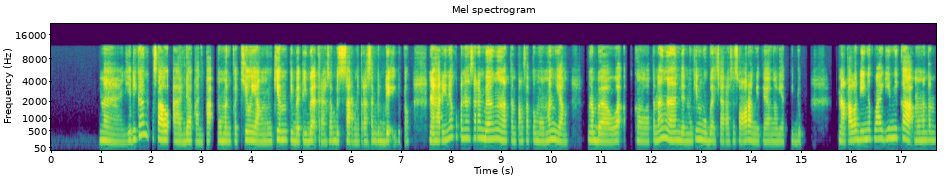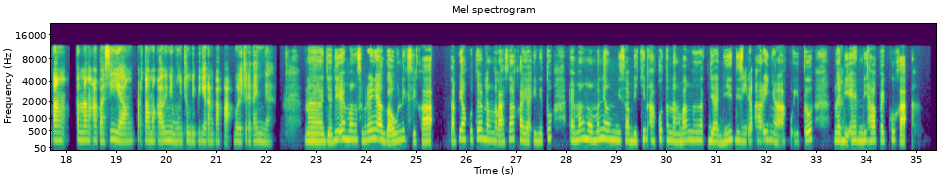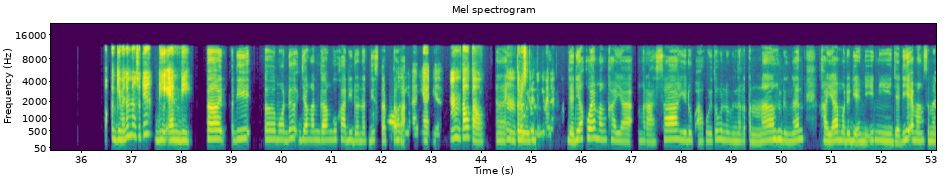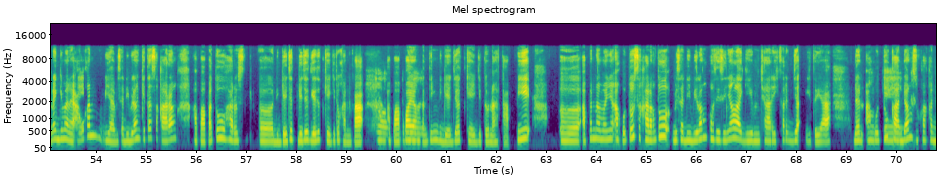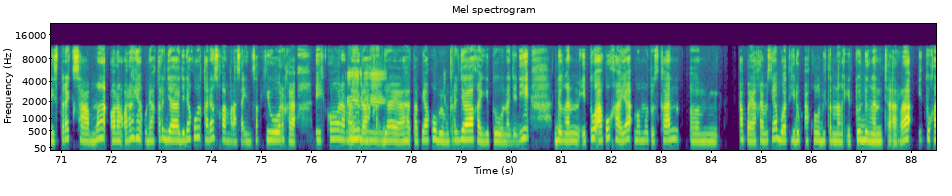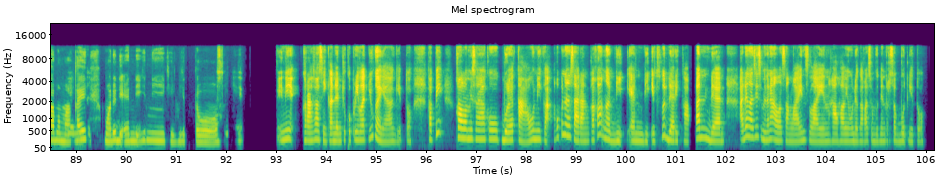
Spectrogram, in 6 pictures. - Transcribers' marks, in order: unintelligible speech; in English: "nge-DND"; in English: "DND?"; in English: "do not disturb"; other background noise; laughing while speaking: "tenang"; in English: "DND"; in English: "ke-distract"; in English: "insecure"; other noise; in English: "DND"; in English: "relate"
- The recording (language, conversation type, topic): Indonesian, podcast, Bisakah kamu menceritakan momen tenang yang membuatmu merasa hidupmu berubah?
